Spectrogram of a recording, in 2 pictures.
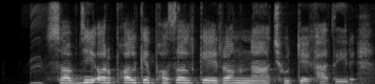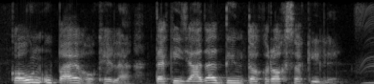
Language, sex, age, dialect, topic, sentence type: Bhojpuri, male, 18-24, Northern, agriculture, question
